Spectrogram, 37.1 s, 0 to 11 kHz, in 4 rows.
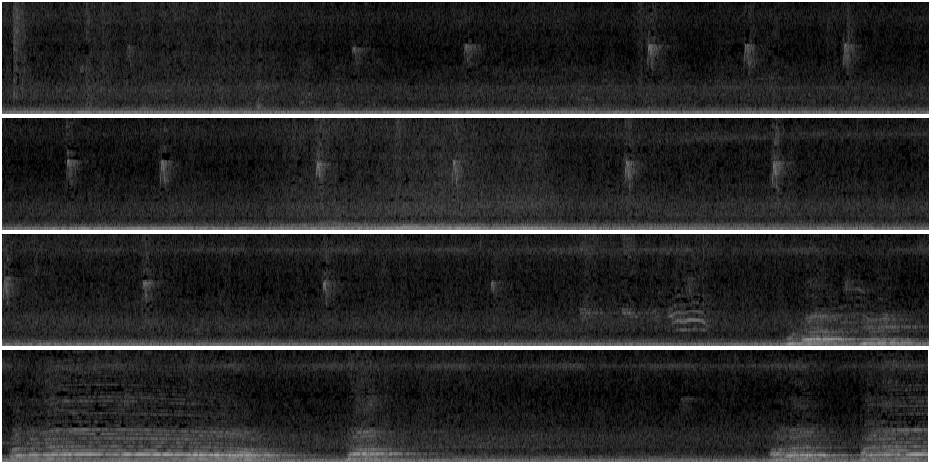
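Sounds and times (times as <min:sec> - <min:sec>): low outdoor rumble: 0:00.0 - 0:37.0
small bird chirping: 0:06.4 - 0:06.7, 0:16.9 - 0:17.2, 0:19.8 - 0:20.2.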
